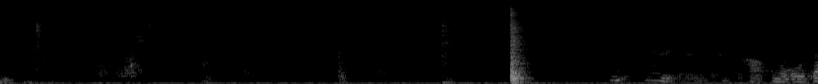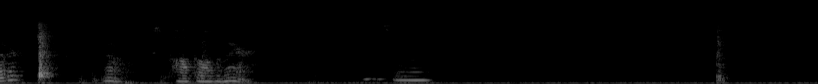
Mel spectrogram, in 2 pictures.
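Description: Small computer parts click and tap as they are handled.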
